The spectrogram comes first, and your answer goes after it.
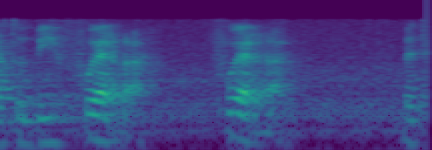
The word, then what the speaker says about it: fuera: Fuera. Fuera de. See that, check out that here it has 1 single R, so it is a smoother sound of the R. It's r, okay?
